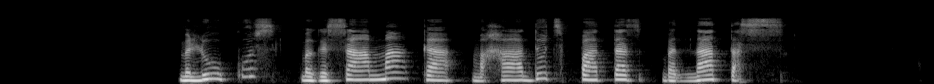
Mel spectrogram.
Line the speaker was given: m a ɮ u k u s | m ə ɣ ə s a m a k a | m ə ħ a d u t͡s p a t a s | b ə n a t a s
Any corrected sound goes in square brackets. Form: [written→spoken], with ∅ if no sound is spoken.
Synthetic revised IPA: m [a→ə] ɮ u k u s | m ə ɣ ə s a m a k a | m ə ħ a d u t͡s p a t a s | b ə n a t a s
